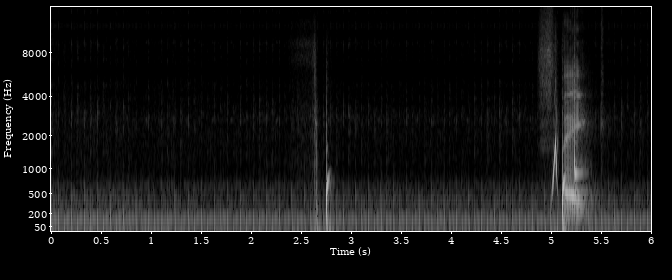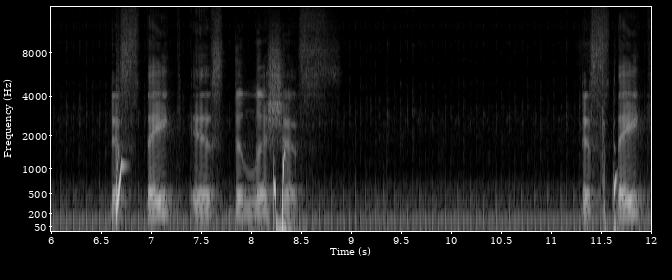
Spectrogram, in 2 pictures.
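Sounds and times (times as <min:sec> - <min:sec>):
cartoon motorcycle engine idling: 0:00.0 - 0:12.0
cartoon plop with falling pitch: 0:04.9 - 0:05.4, 0:06.6 - 0:06.9, 0:08.2 - 0:08.6.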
